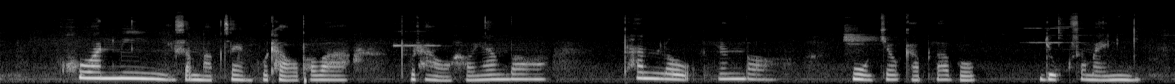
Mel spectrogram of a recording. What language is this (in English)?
Thai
